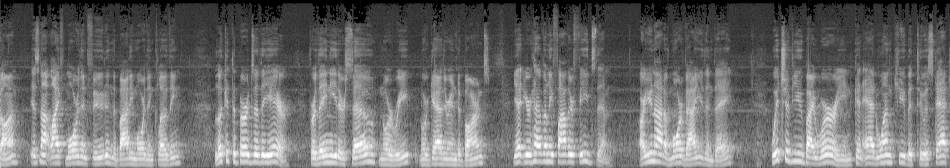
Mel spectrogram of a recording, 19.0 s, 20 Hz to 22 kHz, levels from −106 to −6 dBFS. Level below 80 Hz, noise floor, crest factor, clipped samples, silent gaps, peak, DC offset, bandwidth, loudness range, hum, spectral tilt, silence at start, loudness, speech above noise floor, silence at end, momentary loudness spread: -66 dBFS; -47 dBFS; 16 dB; under 0.1%; none; 0 dBFS; under 0.1%; 12.5 kHz; 3 LU; none; -6.5 dB/octave; 0 s; -16 LUFS; 32 dB; 0 s; 11 LU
